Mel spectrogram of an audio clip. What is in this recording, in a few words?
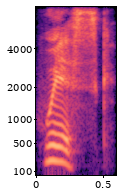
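"whisk", English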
